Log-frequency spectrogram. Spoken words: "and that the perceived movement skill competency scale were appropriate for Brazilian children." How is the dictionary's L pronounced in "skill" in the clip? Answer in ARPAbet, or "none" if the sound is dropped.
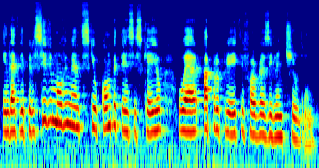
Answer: W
